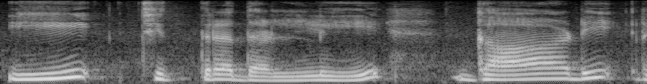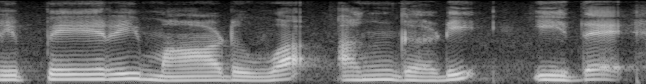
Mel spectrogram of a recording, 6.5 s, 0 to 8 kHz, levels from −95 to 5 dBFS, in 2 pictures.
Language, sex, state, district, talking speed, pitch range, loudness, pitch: Kannada, female, Karnataka, Bangalore, 65 wpm, 150-180 Hz, -15 LUFS, 165 Hz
